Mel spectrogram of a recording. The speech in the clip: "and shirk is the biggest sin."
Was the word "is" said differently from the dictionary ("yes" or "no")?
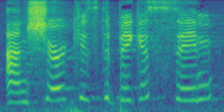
no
